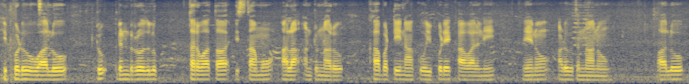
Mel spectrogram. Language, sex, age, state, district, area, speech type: Telugu, male, 18-30, Andhra Pradesh, Sri Satya Sai, rural, spontaneous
